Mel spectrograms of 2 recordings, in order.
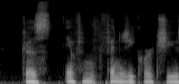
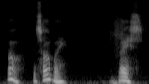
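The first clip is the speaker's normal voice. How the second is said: higher, casually pleased reaction; chill; 6 semitones higher than usual. Acted. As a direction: react chill but not cold. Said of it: "He's chill, not ice cold hearted".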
